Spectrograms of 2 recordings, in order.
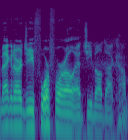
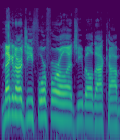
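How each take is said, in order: First: Quiet. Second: Loud. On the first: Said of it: "repeats email plug". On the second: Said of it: "repeats email plug louder". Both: Shown as a demonstration.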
